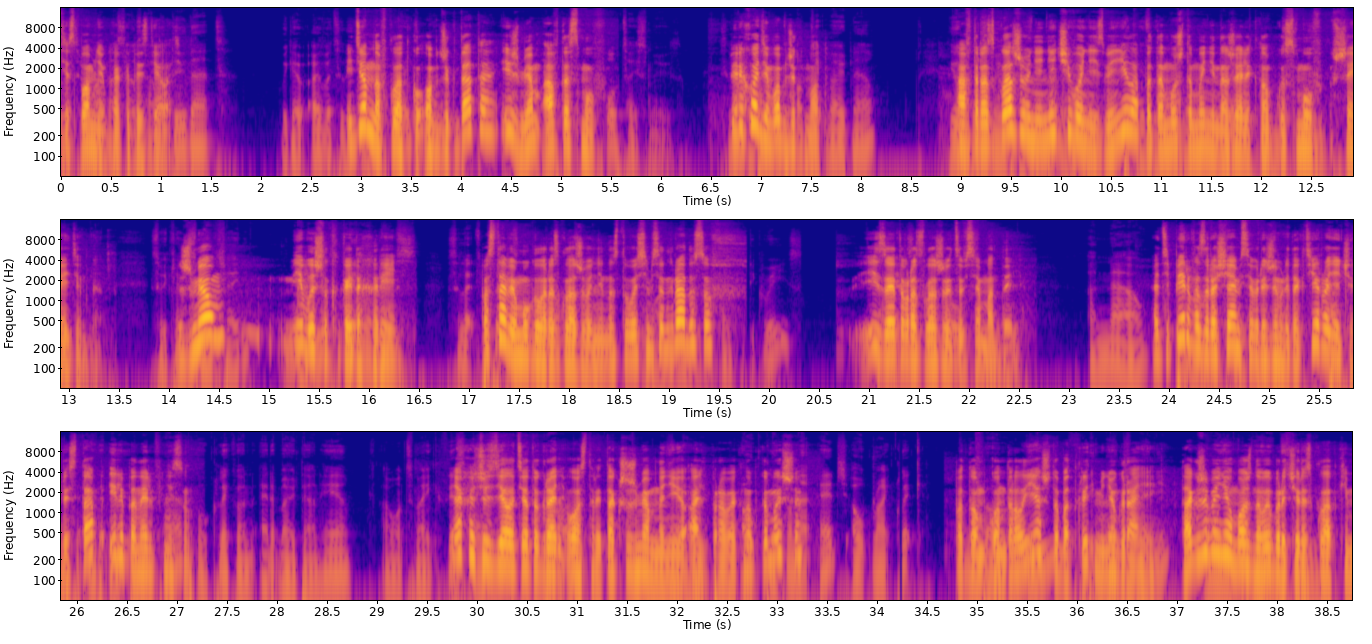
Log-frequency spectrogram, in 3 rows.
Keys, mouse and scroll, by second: 4.0 click, 5.5 click, 7.0 Tab, 8.0 middle click, 14.5 click, 15.1-16.8 middle drag, 18.3-20.0 drag, 20.3-22.0 middle drag, 27.2-28.8 drag, 29.0 middle click, 32.8-35.7 right drag, 35.7 ctrl+e.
